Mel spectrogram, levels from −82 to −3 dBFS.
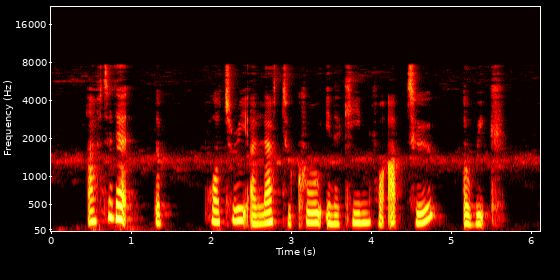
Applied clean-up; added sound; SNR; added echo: classical method log-MMSE.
